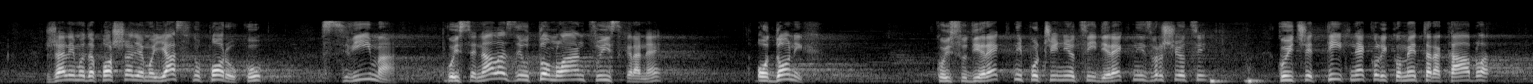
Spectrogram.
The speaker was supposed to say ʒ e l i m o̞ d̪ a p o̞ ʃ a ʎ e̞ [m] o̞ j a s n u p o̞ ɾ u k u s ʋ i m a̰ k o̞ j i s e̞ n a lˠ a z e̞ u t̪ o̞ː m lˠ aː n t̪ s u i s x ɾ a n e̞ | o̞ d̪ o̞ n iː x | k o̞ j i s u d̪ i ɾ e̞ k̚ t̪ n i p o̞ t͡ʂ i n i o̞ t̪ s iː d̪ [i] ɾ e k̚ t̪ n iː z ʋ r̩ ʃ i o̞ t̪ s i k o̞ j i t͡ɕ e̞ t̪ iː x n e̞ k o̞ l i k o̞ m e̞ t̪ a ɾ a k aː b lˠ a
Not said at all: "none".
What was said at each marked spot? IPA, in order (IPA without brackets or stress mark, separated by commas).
m, i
